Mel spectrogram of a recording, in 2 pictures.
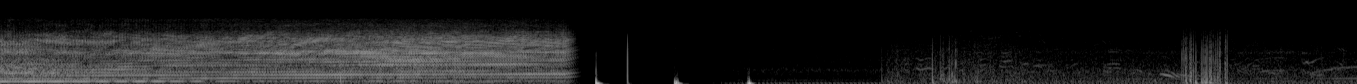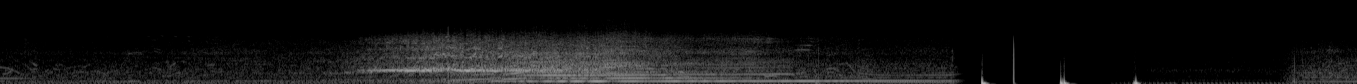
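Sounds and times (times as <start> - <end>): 
1930s race car engines roaring past on rural roads: 0.0 - 5.8, 12.3 - 23.2, 26.4 - 27.1
faint spectator voices: 8.9 - 16.3.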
